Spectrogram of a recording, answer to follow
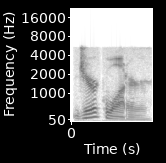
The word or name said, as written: jerkwater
